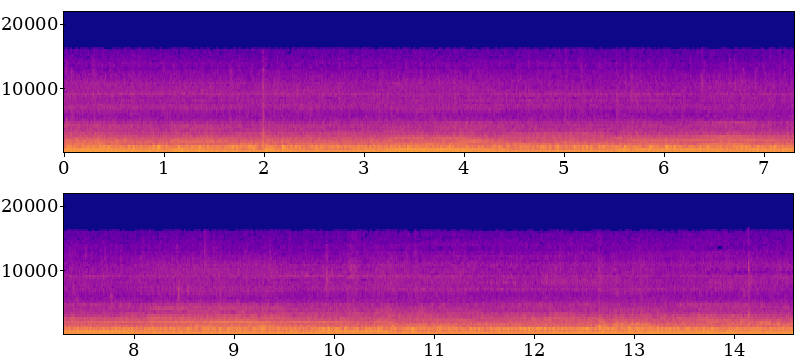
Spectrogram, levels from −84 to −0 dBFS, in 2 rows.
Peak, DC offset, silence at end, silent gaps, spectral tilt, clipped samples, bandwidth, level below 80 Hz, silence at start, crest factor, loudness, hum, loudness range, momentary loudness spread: -4 dBFS; under 0.1%; 0 s; none; -6 dB/octave; under 0.1%; 16.5 kHz; -26 dBFS; 0 s; 14 dB; -20 LUFS; 60 Hz at -30 dBFS; 0 LU; 2 LU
